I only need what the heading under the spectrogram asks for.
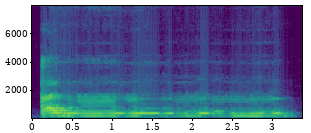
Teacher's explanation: Mengalir suaranya. Tidak disertai dengan hembusan nafas. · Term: rohwah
